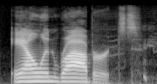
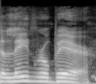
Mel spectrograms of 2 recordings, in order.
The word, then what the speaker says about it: Alain Robert: But I'm like, yes, Larry, we are just getting word that this man's name is Alan Roberts and he is from France. And it's Alain Robert.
